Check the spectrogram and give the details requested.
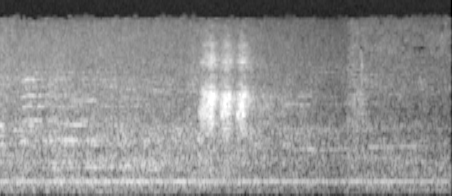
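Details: Alarm chatter of a Eurasian magpie in a courtyard in spring: a short, dry, rasping burst of three quick notes, midway through, over a constant low hum.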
